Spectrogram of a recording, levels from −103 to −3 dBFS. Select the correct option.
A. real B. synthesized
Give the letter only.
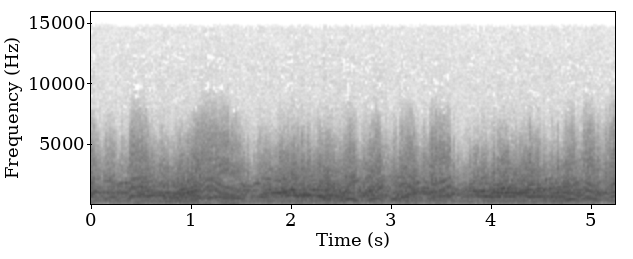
A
